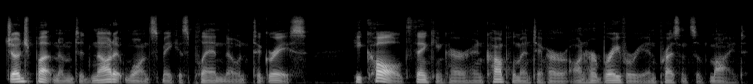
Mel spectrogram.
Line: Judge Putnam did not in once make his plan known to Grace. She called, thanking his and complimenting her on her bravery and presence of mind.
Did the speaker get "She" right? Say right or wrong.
wrong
